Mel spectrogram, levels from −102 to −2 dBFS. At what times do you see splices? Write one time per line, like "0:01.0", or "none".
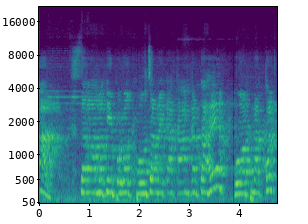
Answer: none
